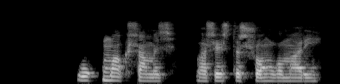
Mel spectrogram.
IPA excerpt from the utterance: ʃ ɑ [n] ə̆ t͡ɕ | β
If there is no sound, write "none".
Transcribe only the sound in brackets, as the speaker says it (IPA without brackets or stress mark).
m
